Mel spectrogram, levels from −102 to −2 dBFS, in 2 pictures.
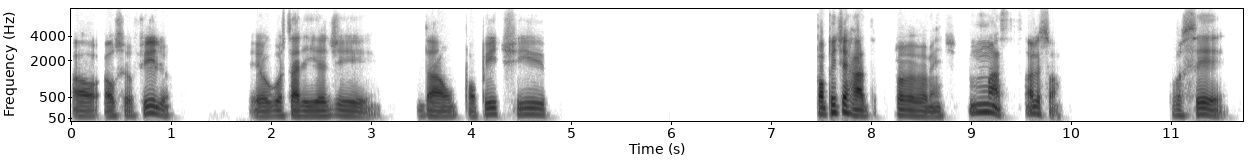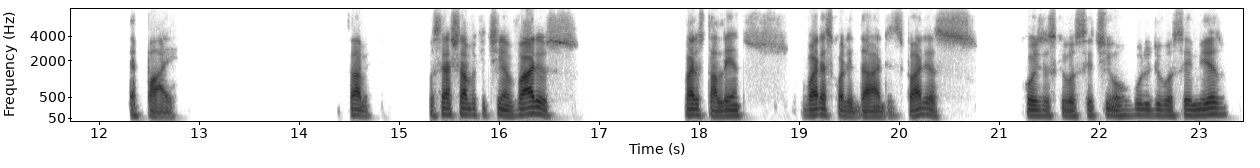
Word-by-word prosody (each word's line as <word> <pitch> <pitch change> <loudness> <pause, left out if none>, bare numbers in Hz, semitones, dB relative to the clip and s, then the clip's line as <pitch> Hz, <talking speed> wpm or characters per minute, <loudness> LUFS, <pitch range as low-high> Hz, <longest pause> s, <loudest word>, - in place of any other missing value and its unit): ao 95 0 -1
ao 95 +1 -1
seu 95 - -8
filho, 120 -3 -1 0.8
eu 90 0 -2
gostaria 95 -1 +1
de 95 -5 -4 0.4
dar 90 -1 +1
um 90 0 -3
palpite 120 +7 -5
e 120 -1 -2 2.7
Palpite 145 +5 +5
errado, 105 - +5 0.2
provavelmente. 95 -5 -1
Mas, 160 -1 0
olha - - 0
só - - -9 1.1
você 105 +3 -1 0.8
é 105 - -3
pai 80 -6 -1 1.7
sabe? - - +3 0.6
Você 95 +6 -2
achava 115 0 +3
que 115 - -13
tinha 105 0 0
vários 115 -1 +5 1.1
vários 110 -2 +5
talentos, 100 +1 -2
várias - - +4
qualidades, 90 0 0
várias - - 0 0.5
coisas 100 -3 +1
que - - -10
você 95 0 -3
tinha 95 +3 -5
orgulho 105 +3 -3
de 110 - -3
você 105 +1 -2
mesmo 120 +3 +2
100 Hz, 100 wpm, -24 LUFS, 95-115 Hz, 2.7 s, Palpite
